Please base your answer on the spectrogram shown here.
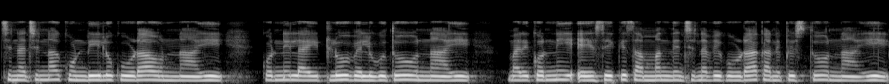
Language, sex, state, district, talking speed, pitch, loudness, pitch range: Telugu, female, Andhra Pradesh, Krishna, 115 wpm, 200 Hz, -14 LUFS, 195-205 Hz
